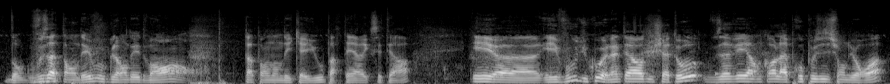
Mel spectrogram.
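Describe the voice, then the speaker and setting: A man's voice: lowish voice, fairly quick, a little hiss or hum. A man narrating as game master of a tabletop role-playing game, in a casual, joking way.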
